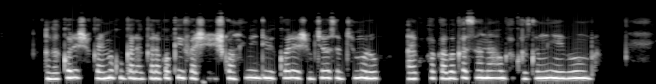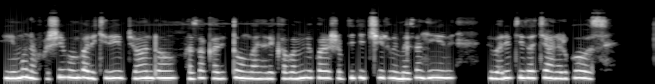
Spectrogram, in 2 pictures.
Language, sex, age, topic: Kinyarwanda, female, 18-24, education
